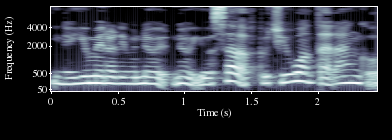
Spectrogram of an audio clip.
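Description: A woman speaks at a medium pitch, somewhat breathy, with a dark, mellow tone. The recording is very clean, with a silent background. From Global South. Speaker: research advisor. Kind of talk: interview.

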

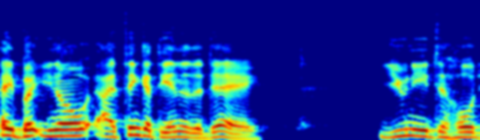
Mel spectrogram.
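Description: The speaker goes at a very fast pace in an animated tone, with ordinary pitch variation against a quiet background. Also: man. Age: 40s. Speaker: sports podcast co-host. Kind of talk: casual chat.

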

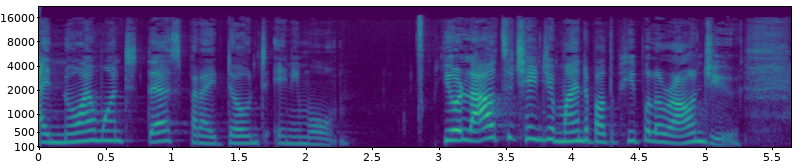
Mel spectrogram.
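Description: A woman's high-pitched voice at a fairly quick pace, with lively intonation. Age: 20s. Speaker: podcast host. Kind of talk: solo motivational talk.

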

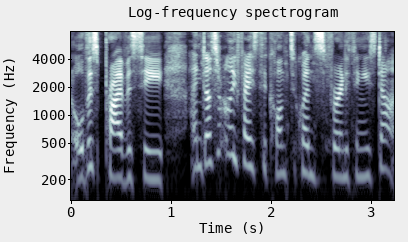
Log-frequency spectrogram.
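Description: A bright, sharp tone with an Australian accent. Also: woman. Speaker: news podcast co-host. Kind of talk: casual news discussion.

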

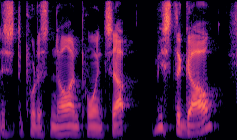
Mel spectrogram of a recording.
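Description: A man's fairly low voice carries an Australian accent. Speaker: podcast co-host. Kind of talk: casual banter, sports podcast.

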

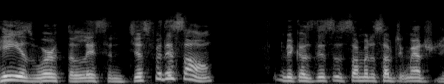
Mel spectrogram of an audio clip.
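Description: Fairly high for a man, this voice moves at a fairly quick pace and is a normal speaking voice. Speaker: podcast co-host, music reviewer. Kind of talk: casual video review chat. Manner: casual, opinionated.

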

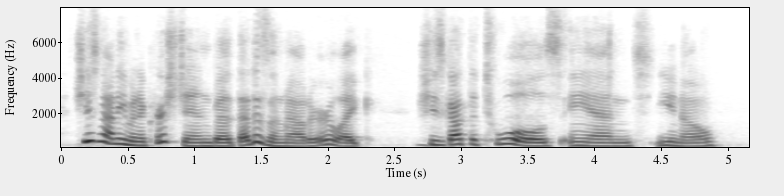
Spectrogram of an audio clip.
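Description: Against a quiet background, a woman with a dark, mellow tone speaks at a medium pitch and moderate pace, with ordinary pitch variation. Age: 20s. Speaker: young mother and wife. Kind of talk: faith testimony in casual interview.

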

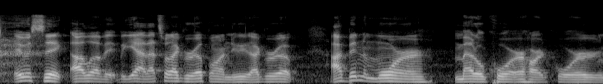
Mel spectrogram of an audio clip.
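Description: A man's medium-pitched voice with fairly even intonation, over noticeable background noise. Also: moderate pace. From Texas. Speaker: rapper. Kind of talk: casual chat. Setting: studio.

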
